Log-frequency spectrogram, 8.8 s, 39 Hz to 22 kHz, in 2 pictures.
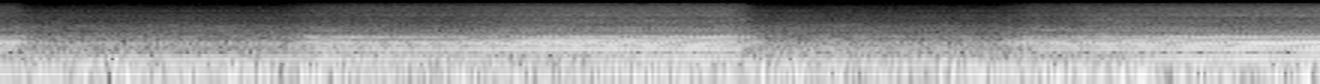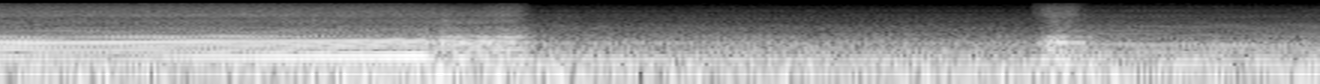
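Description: Porsche 718 Cayman GT4 RS's naturally aspirated 4.0-litre flat-six, heard from the cabin, revving hard in two pulls with the pitch climbing. A gear change near 6 s drops the pitch, and a short sharp rev blip comes near the end.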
